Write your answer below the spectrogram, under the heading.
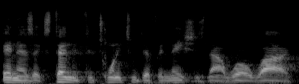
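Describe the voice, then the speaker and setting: A man's voice: low voice, fairly even intonation, fairly quick, breathy edge. A middle-aged man from Peru, raised in New York, speaking as a guest in an interview, earnest and passionate. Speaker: museum cultural program manager, guest.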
